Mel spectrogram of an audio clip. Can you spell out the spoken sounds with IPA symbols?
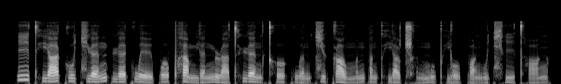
i˥t̪ʰjä˧˥ku˧˥ t͡ɕɥɛ˧˥npɥɛ˧˥kwḛ˨˩ɪ̯ pɤ˧˥pʰä˥˩ mjɛ˧˥nɻä˧˥ t̪ʰɥɛ˥˩nkʰɤ˧˥ kwə̰˨˩nt͡ɕy˥˧ kɑ˥˩ʊ̯mə˧˥npa˧n pʰjä˥˩ʈ͡ʂʰə˩n mu˥˧pʰjo˥˩ʊ̯ pɑ̰˨˩ŋu˥˧t͡ɕʰi˥˩t̪ʰɑ˧˥ŋ

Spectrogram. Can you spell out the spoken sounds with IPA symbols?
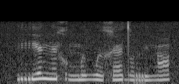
rʲæ ŋɛ̃xɔ ŋ͡məvwə˞ xædɔriŋɑ

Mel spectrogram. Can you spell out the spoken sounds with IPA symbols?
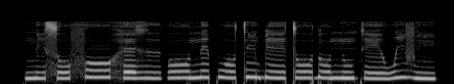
ni˨so˨˦ foː˦ hɛ˨ɣɨ˨ | oː˧ne˦pwo˧ tĩ˦ɓeː˧toː˧ɗo˧ nũ˧keː˨ wi˦vĩ˨

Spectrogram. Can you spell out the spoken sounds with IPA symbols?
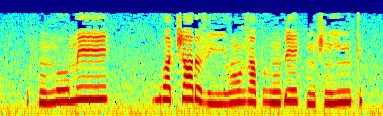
fũ˨ŋoː˧meː˦ | ɡʷa˦t͡ʃa˦ ɾə˨ziː˨ lɔ̃˧za˧p ɣũ˧ɗeː˦kĩ˨ʃĩ˧ jĩ˦t

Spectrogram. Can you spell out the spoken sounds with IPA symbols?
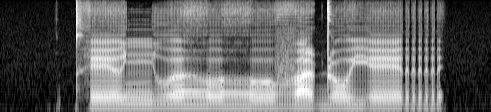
t̪ʰeə̯ɲuə̯ɦʊ ɦʊvaɖojer

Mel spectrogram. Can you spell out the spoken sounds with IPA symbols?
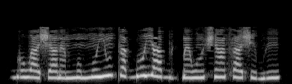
ɡo˧wa˨ ʃa˨ ɾɛ̃˨mũ˨mũ˧ jũ˦ta˧ɡ͡bo˦ja˧ bi˨k͡pɛ̃˧wũ˧ʃã˦ sa˧ʃi˨bĩ˧

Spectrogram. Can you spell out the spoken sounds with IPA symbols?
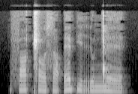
fɑ ǁɔsɑ ʔɛpʲɛru ŋ͡ǃɛ

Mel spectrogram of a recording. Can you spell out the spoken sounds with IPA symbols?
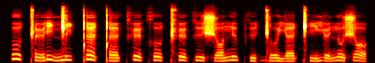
o˥˩ǁø˨˩˦ ɾi˥˩ŋ͡ǁi˥˩ ǃɜ˥˩ǃɜ˨˩˦ kʰø˥˩kʰo˥˩ǁʰø˥˩kɨ˥˩ ʃɔ˨˩˦nɨ˥˩pʰɨ˨˩˦ ɡ͡ǁo˥˩ jɜ˨˩˦ ǁʰi˨˩˦jø˨˩˦no˥˩ʃɔ˥˩

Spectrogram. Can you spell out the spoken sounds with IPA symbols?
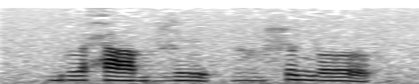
buːħɒːb ṳɮɨ | ɦo̤ ɬuɲoːf

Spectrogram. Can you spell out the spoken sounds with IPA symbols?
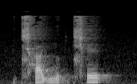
t͡ɕʰa˧jnɯ˨˩k̚ t͡ɕʰe˥˩k̚

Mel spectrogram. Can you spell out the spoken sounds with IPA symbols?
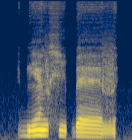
bʲɛ̃vxi ɓɛv

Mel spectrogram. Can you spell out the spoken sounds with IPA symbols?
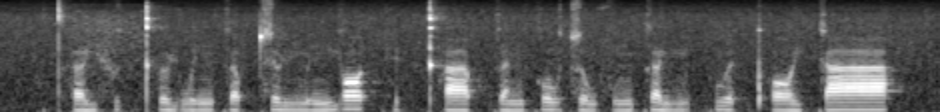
t̪ʰɐ˨˥jfɪ˨˥k̚t̪ʰɵ˨ɥ wɪ˨ŋkɐ˨˥p̚t͡sɵ˨ɥmɪ˨˥ŋ jɔː˥t̚hɪ˨k̚ t̪ʰaː˧p̚kɐ˨˥n ko˧wt͡so˨˩wfʊ˨˥ŋ kɐ˨jmɵ˥t̚kʷɛː˧k̚pʰɔː˨j kaː˥

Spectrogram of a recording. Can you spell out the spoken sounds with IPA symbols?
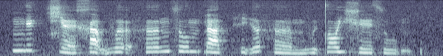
ŋe˦˥k̚ t͡ɕɛ˧˩xa̰˧˨w və̰ː˧˨həː˨˦ŋso˧mɗa˨˩t̚ hḭ˧˥ə̯həː˧˩m vɨ̰˧˨t̪ɔ˧j xe˧sṵ˧˨ŋʔ

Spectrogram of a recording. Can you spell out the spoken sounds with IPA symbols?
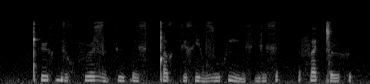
ǃʰy˦˥xɡʲu˩˧xfʉ˦˥ zə̤˩˧kʲṳ˨˥ ɓe̤˨˥xǃə˥˧xkʲə˨˥xjə̤˩˧ zṳ˦˥xnːe̤˩˧xɡe̤˥˧x | fɛ˦˥ǀʉ˩˧x

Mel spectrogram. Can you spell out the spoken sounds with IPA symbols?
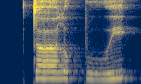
t̪œː˥lʊ˥k̚ puː˨˥j

